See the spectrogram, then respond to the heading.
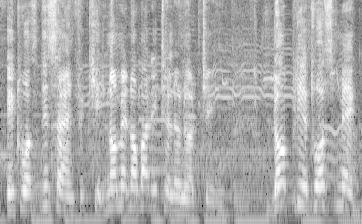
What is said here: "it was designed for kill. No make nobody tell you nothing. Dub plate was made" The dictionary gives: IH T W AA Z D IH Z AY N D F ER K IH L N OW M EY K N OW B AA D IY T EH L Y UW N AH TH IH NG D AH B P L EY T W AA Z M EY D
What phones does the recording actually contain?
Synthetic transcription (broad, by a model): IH T W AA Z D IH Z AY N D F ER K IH N OW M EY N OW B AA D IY T EH L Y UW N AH T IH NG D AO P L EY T W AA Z M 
